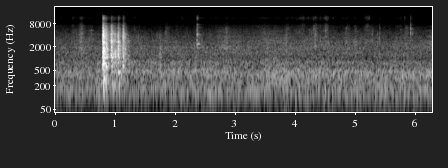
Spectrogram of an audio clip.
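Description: Metal shotgun bolt parts handled together, giving a quick run of sharp clicks about a second in and a few faint ticks after, over a steady low hiss.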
